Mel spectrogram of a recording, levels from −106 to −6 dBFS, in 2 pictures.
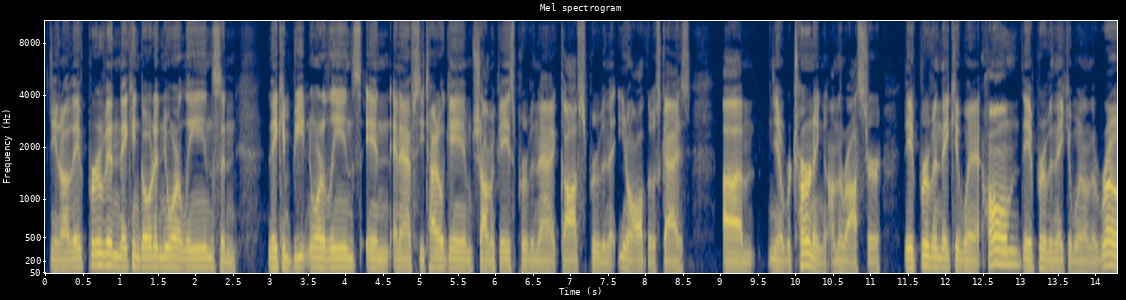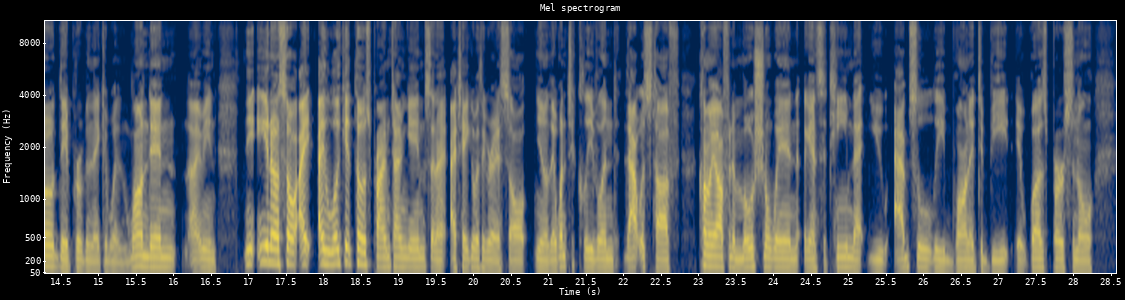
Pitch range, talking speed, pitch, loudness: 105-125 Hz, 230 wpm, 115 Hz, -25 LUFS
